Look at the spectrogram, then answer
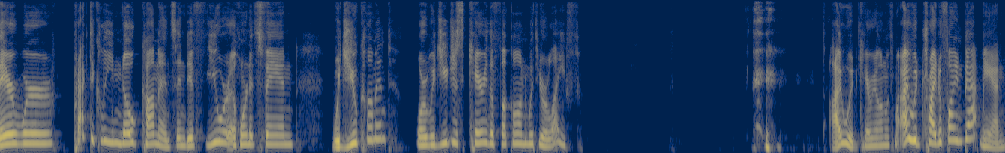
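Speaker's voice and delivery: very high, squeaky cartoon puppet frog voice. Hosting the subreddit stakeout as Kermit the Frog, in a Kermit the Frog voice. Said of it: "let's let's do Kermit".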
